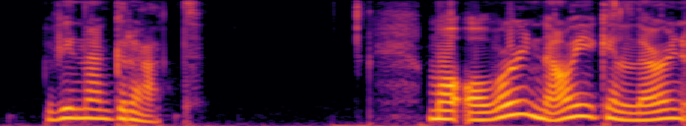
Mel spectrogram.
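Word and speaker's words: виноград: How you could hear the voiced consonant d at the end of this word also sounds like the paired voiceless consonant t. Vineagrat. Vineagrat.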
